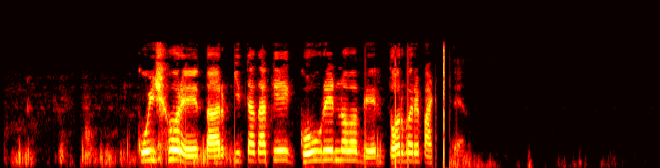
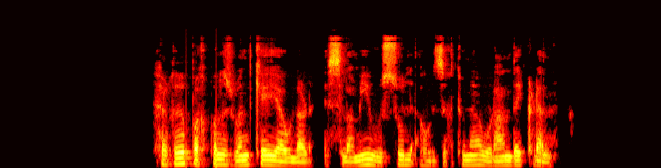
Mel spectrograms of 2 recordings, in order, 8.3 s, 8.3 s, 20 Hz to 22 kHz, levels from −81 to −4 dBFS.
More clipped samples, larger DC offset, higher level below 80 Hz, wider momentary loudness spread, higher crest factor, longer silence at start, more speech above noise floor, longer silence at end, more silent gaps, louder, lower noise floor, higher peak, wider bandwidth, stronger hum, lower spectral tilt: neither; neither; about the same, -58 dBFS vs -58 dBFS; first, 11 LU vs 7 LU; about the same, 18 dB vs 20 dB; second, 0.25 s vs 1.95 s; second, 61 dB vs over 67 dB; first, 2.5 s vs 1.35 s; first, 0.96-1.00 s vs none; first, -15 LUFS vs -23 LUFS; second, -76 dBFS vs under -90 dBFS; first, 0 dBFS vs -6 dBFS; second, 8 kHz vs 9.6 kHz; neither; about the same, -3.5 dB/octave vs -4 dB/octave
